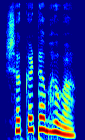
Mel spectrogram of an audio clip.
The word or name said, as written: ಶಕಟಭವ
